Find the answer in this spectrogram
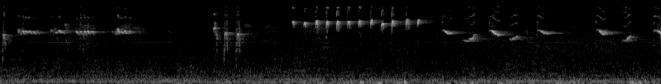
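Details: Caged white-rumped shama in an Indonesian online singing contest performs rapid high notes: a fast run of repeated sharp chips, then a buzzing trill and quick descending whistles, over low background rumble.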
